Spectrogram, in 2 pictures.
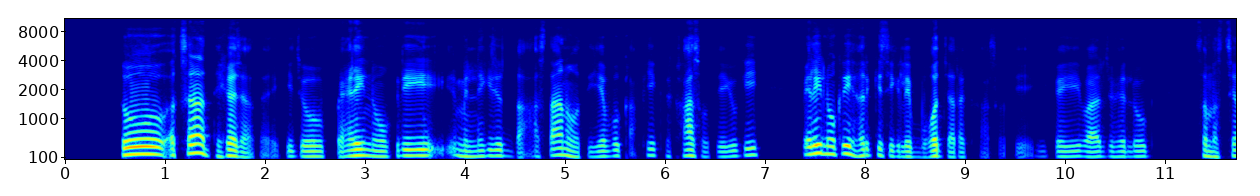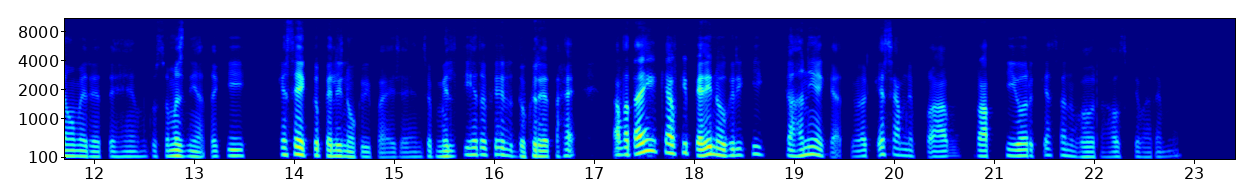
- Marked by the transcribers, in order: none
- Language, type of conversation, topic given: Hindi, podcast, आपको आपकी पहली नौकरी कैसे मिली?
